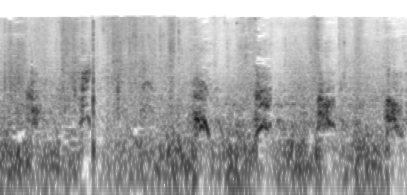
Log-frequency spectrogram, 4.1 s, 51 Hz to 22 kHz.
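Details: Giant schnauzer Luther out in rain and mud, dated 01-12-10, gives four quick mid-pitched barks spaced roughly half a second apart, with constant wet background hiss and a faint voice.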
